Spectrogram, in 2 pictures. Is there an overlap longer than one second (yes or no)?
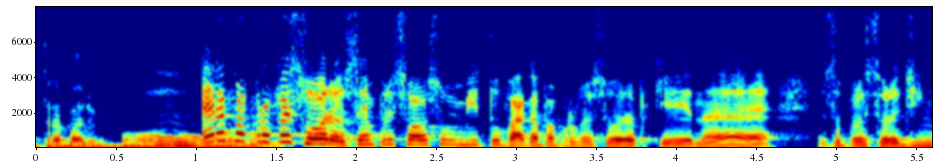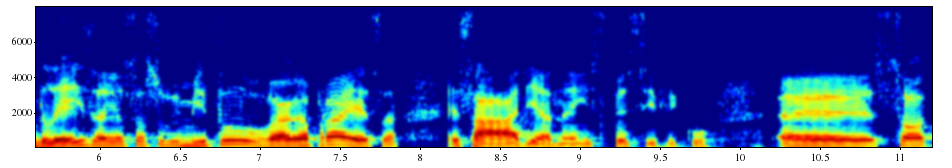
no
